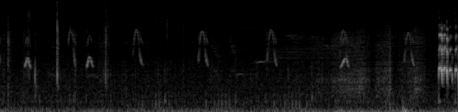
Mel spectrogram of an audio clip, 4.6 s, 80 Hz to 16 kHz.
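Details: American kestrel chicks, five in a Cornell nest box on 18 May 2021, beg while their mother feeds them: scattered short chirps and downslurred peeps, ending in a sudden loud rasping squeal.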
